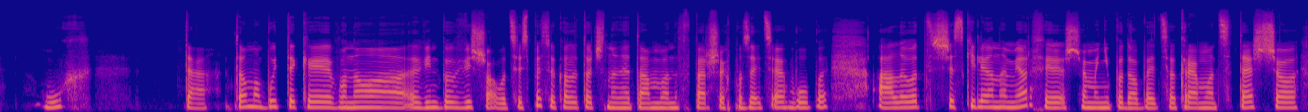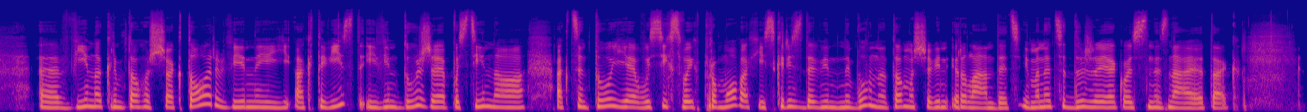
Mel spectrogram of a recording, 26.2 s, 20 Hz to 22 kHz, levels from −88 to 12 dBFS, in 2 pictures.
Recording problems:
squashed, flat; somewhat

